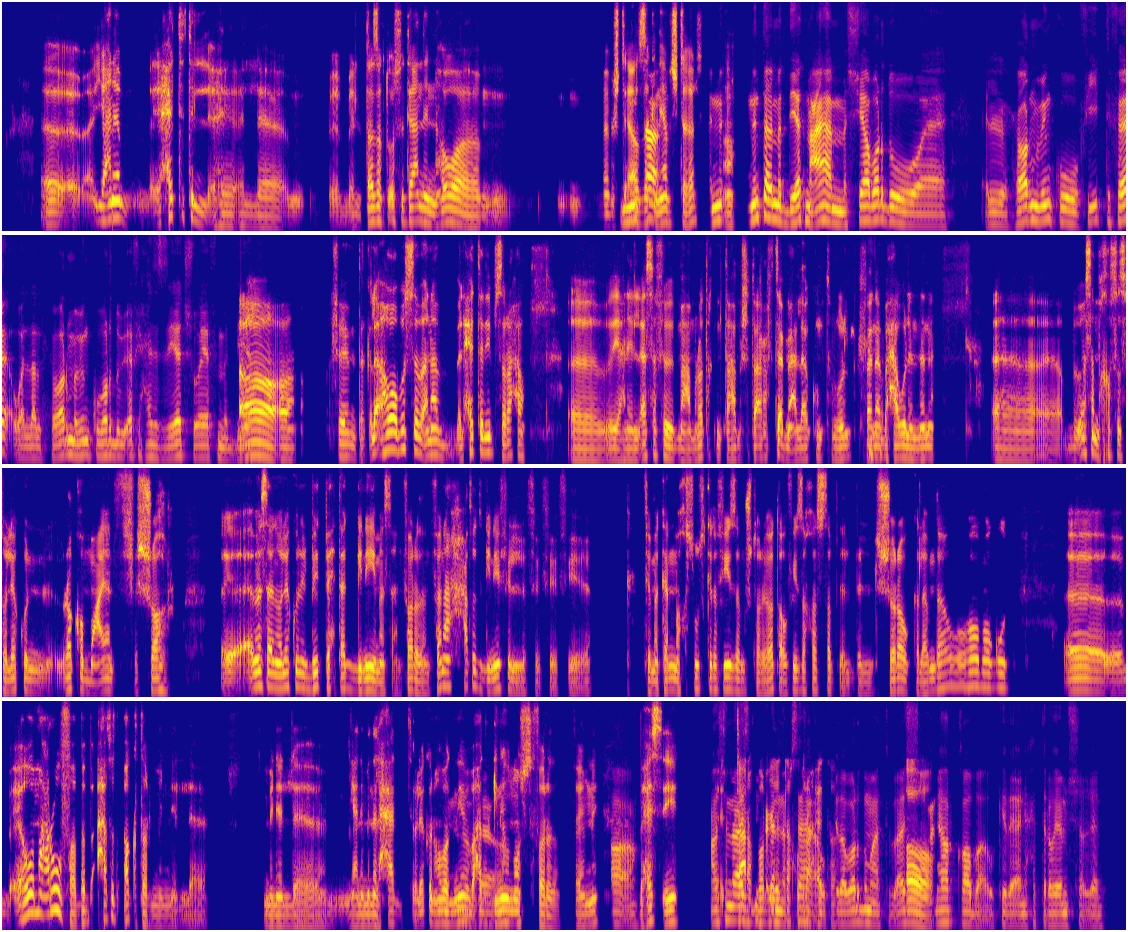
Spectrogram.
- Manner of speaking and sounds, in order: tapping; unintelligible speech; in English: "control"; laugh; unintelligible speech
- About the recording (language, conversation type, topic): Arabic, podcast, إزاي تحط حدود مالية واضحة مع قرايبك من غير إحراج؟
